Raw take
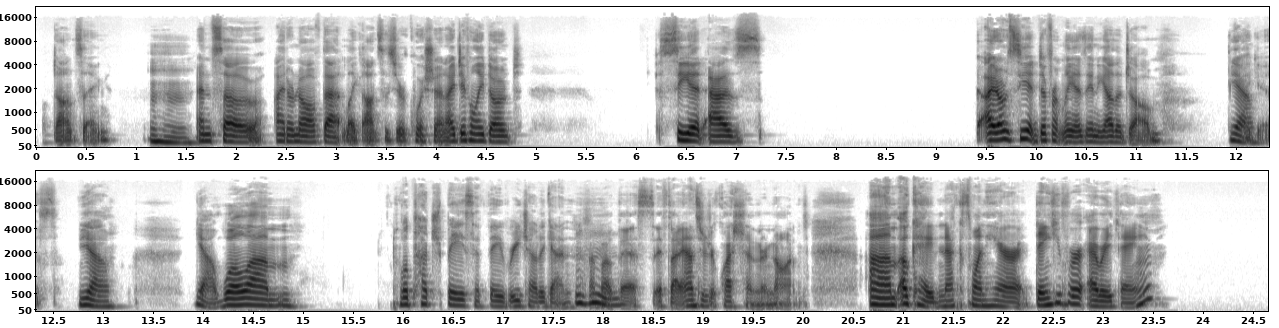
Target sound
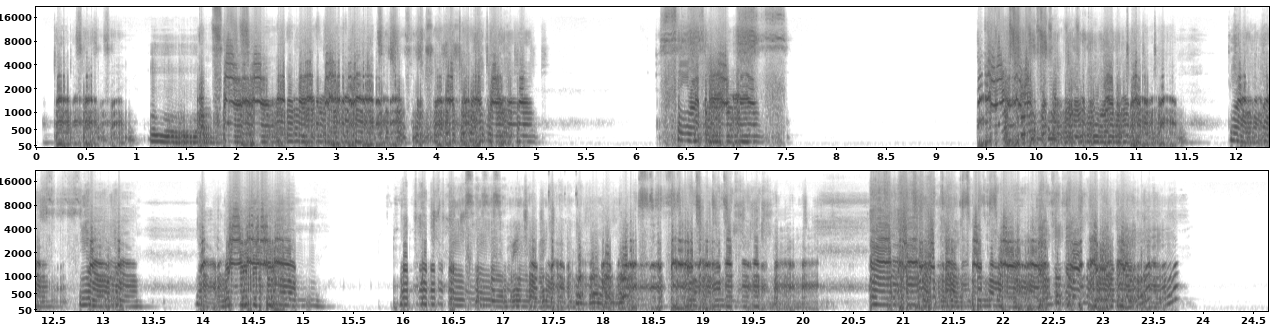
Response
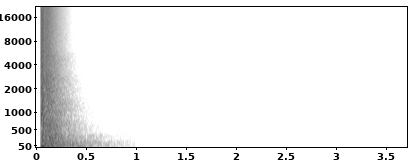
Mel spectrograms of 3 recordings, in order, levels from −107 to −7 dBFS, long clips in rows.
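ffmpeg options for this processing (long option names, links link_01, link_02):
-filter_complex "[0:a]firequalizer=gain_entry='entry(130,0);entry(190,-18);entry(280,-4);entry(420,-26);entry(710,4);entry(1100,-30);entry(2400,-15);entry(7000,-2)':delay=0.05:min_phase=1,asplit=2[link_01][link_02];[link_02]aecho=0:1:160.3|274.1:0.355|0.631[link_03];[link_01][link_03]amix=inputs=2:normalize=0,aeval=exprs='0.355*(cos(1*acos(clip(val(0)/0.355,-1,1)))-cos(1*PI/2))+0.0398*(cos(3*acos(clip(val(0)/0.355,-1,1)))-cos(3*PI/2))+0.158*(cos(4*acos(clip(val(0)/0.355,-1,1)))-cos(4*PI/2))+0.112*(cos(8*acos(clip(val(0)/0.355,-1,1)))-cos(8*PI/2))':channel_layout=same,asplit=2[link_04][link_05];[link_05]acompressor=threshold=-31dB:ratio=6,volume=0dB[link_06];[link_04][link_06]amix=inputs=2:normalize=0,asoftclip=type=hard:threshold=-15dB,alimiter=limit=-20dB:level=0:latency=1:release=341,highpass=93,bandreject=frequency=490:width=12,volume=-6.5dB"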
